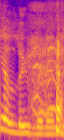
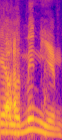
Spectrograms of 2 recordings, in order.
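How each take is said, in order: First: It has four syllables, without the extra vowel. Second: It has five syllables, with an extra vowel. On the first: This is the North American usage. "You can say that in the N A bracket" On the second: This is the European usage. "you say aluminium here"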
